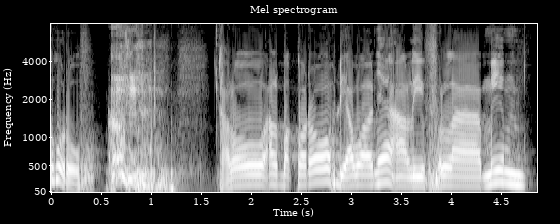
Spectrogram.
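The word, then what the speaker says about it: الم: Jadi kalau baca surat Al-Baqarah jangan dibaca alim, alim, lain alif, itu alif, lam, mim.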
